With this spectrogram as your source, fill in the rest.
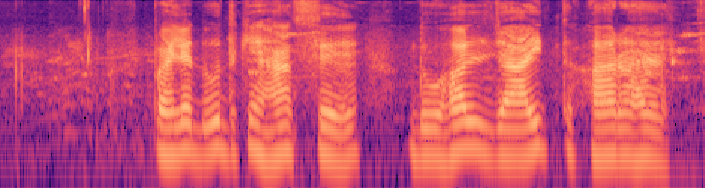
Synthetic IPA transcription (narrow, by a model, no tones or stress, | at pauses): pəɦɪled̪uːd̪ʱkeɦãːt̪ʰsed̪uːɦəld͡ʒaːɪt̪həɾəɦɛː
